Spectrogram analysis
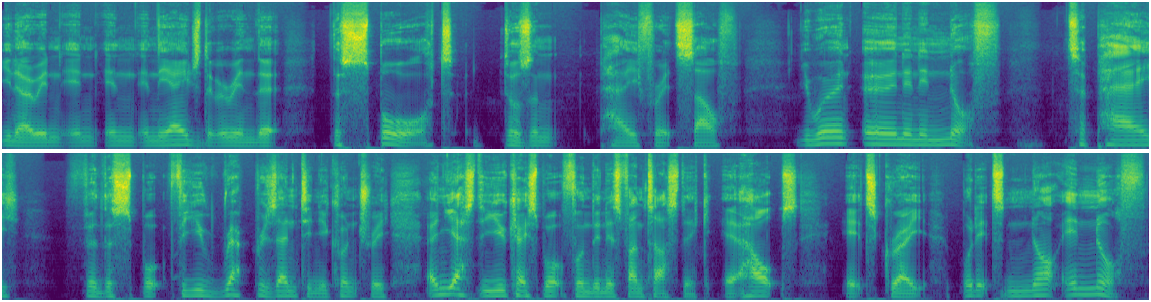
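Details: Adult man speaking in conversation; Normal conversational speech.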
